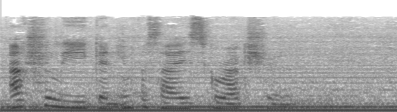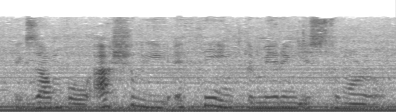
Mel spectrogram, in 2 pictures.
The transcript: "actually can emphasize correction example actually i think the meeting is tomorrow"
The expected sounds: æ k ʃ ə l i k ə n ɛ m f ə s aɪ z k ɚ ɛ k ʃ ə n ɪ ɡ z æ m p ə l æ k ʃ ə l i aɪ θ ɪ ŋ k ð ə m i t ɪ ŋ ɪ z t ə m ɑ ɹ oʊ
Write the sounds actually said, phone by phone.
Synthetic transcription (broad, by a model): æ k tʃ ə l i k ə n ɛ m f ə s aɪ z k ɚ ɛ k ʃ ə n ɪ ɡ z æ m p ə l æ k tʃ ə l i aɪ θ ɪ ŋ k ð ə m i t ɪ ŋ ɪ z t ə m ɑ ɹ oʊ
